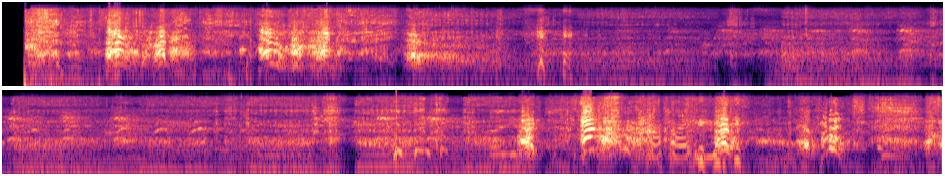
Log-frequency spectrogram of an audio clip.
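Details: Labrador Retriever set against a mixed-breed labrador, giving loud, rough barks in bursts at the start and again near the end, with a quieter noisy stretch between and some background rumble.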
